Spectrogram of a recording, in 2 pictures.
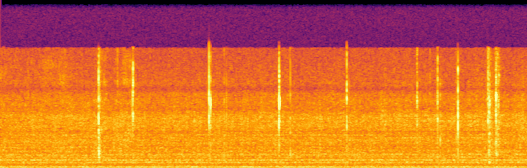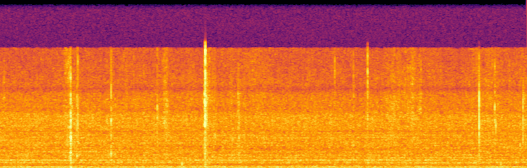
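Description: A steady low mechanical hum, like a motor or appliance running, with a few faint ticks from paperback books being handled.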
